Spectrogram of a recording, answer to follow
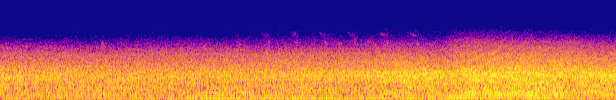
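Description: Road traffic noise: a steady rush of passing cars that swells a little in the last couple of seconds.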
